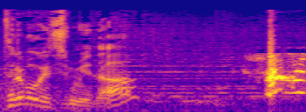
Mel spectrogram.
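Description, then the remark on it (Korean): A brief spoken phrase, then a pause, followed by a short, sharp burst of a human voice imitating the gobble of a turkey startled by a field mouse. The imitation is performed as an entry in a voice-mimicry contest. “들쥐를 보고 놀란 칠면조 소리.”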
